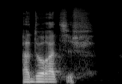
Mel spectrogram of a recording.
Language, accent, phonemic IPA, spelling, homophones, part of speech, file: French, France, /a.dɔ.ʁa.tif/, adoratif, adoratifs, adjective, LL-Q150 (fra)-adoratif.wav
- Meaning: adorative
